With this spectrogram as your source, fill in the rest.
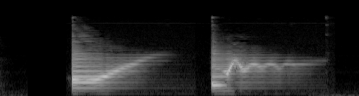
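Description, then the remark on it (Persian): Two loud cartoon boings of springs popping loose, each a sharp twangy strike with a wobbling, bouncing ring that fades, spaced about a second apart with no talking: loose springs of a worn mattress popping out and jabbing into the spine of someone lying on it. “تنها چیزی که میتونست تسکینم بده فرو رفتن توی تشک بود اما همونطوری که میدونید تشکم هم تشک نبود و پر بود از فنرهای در رفته که زرپ و زرپ در میرفت و میخورد وسط ستون فقراتم”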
